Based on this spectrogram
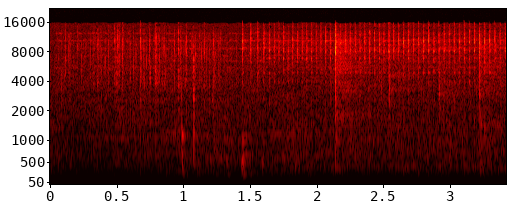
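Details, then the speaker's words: Bicycle rear derailleur, Shimano XT, after adjustment, shifting down through the gears without load: light, even freewheel ticking with clean single clicks on each shift and no grinding or chatter; normal smooth shifting. "so you can see this is pretty smooth now"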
